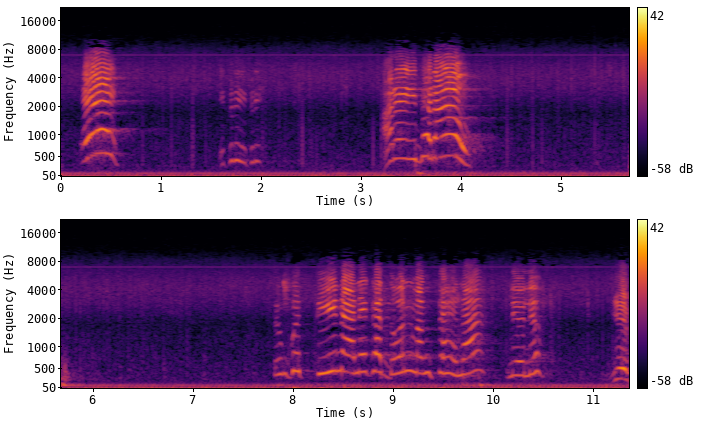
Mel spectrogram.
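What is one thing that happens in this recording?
A young man sings cheerfully nearby.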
